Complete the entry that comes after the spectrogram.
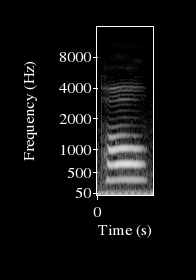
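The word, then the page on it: pou1: tone 1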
